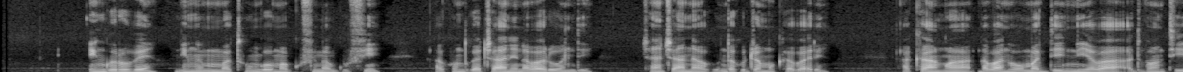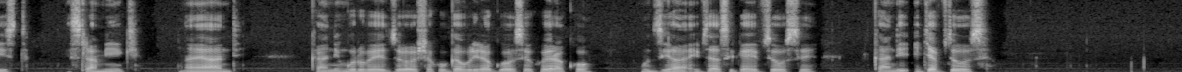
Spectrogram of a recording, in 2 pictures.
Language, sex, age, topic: Rundi, male, 18-24, agriculture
